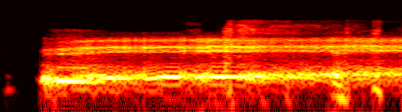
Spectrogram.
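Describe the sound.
A voice imitates the long screech of a ship's hull dragging as the ship is first taken out: one sustained, strained, grinding vocal drone that holds steady and loud for about two seconds, harsh and buzzy with a brightening edge near the end.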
